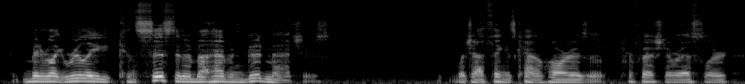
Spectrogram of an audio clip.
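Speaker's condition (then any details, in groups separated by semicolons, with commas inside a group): No condition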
